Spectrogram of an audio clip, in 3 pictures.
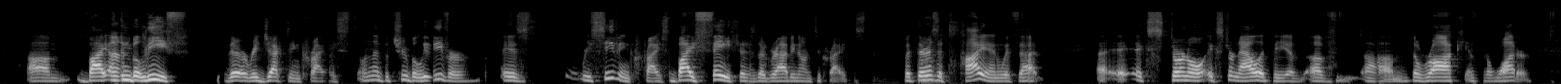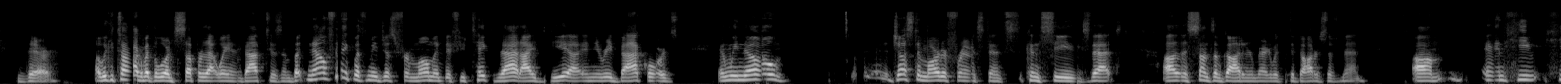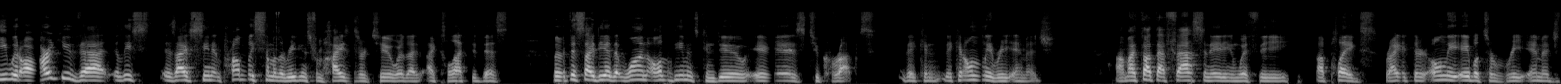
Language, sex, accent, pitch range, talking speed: English, male, American, 155-195 Hz, 195 wpm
